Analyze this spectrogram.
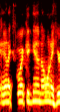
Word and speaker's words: anechoic: itself exactly so i i may have misspelled it or mispronounced it i maybe have said uh any project or something like this but it's definitely anechoic chamber and yeah it comes from latin uh without echo so we are able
